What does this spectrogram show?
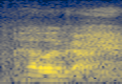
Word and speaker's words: Helikon: Helicon. Okay. It's Helikon, but it's pronounced Helicon, Helicon.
